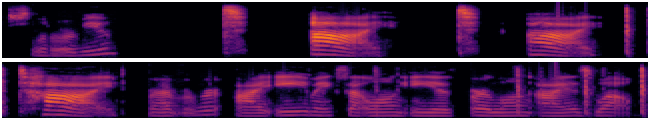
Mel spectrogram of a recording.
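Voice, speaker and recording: A woman teaching a phonics lesson to young children, sounding out letters and words slowly and clearly. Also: mid-range voice, flat delivery, fairly bright tone, no room sound.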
